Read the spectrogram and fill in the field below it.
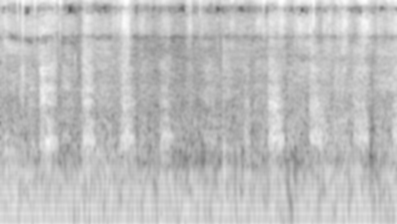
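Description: A dog pants in a backyard, with quick rhythmic breaths and soft repeated patters running steadily through the clip against a constant hiss.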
